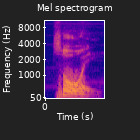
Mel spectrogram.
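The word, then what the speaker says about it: Tuohy: on oh pH no it's t-u-o-h-y toy toy toy but um according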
